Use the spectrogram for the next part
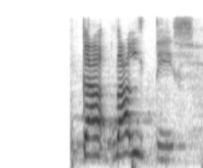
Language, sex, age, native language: Icelandic, female, 9, Icelandic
